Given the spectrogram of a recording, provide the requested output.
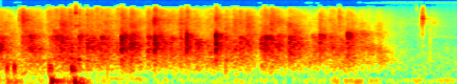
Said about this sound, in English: No? Okay, well then we'll applaud.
